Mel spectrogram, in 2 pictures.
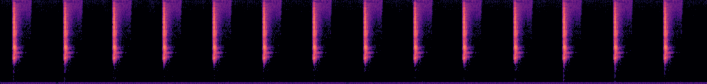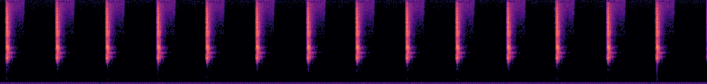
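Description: Clock ticking, one sharp tick each second, as a countdown timer runs down. A faint steady low hum lies underneath.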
